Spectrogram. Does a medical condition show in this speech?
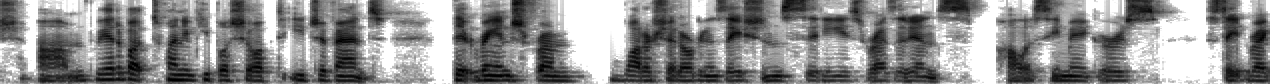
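No.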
